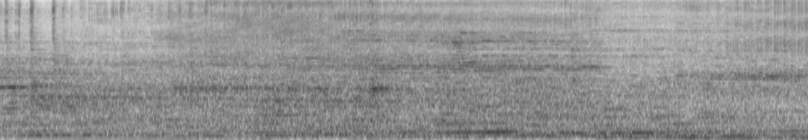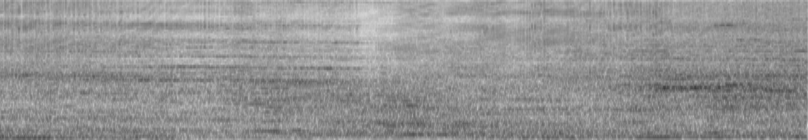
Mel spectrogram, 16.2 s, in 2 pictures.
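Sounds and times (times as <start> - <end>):
ambient texture: 0.0 - 16.1.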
